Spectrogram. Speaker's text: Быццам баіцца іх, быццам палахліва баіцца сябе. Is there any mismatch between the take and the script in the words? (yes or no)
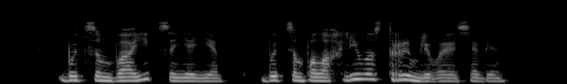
yes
